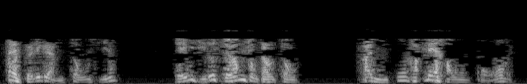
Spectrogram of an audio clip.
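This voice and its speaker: A man with a Cantonese accent telling a story in an expressive, colloquial oral storytelling style, with rhetorical asides. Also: mid-range voice, a little fast, slightly rough, no echo, dull audio. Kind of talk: dramatic traditional oral storytelling narration.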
